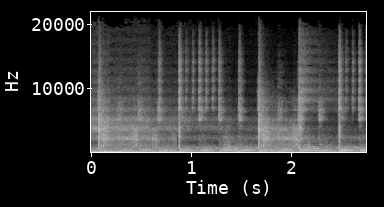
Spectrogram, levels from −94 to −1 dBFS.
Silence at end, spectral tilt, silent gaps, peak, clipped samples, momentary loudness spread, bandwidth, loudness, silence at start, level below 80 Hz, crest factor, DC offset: 0 s; -3 dB/octave; none; -8 dBFS; under 0.1%; 5 LU; over 20 kHz; -28 LUFS; 0 s; -36 dBFS; 20 dB; under 0.1%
